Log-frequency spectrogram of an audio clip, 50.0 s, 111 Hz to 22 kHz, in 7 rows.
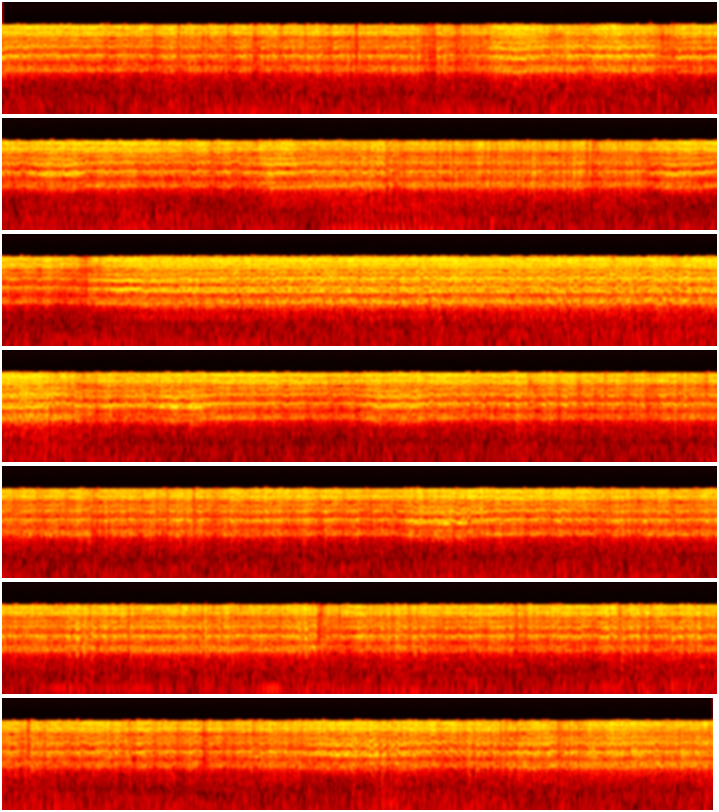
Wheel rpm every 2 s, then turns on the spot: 230, 230, 230, 220, 230, 230, 230, 220, 210, 210, 210, 210, 230, 230, 230, 230, 230, 230, 230, 230, 230, 230, 230, 220, 220.
none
